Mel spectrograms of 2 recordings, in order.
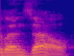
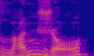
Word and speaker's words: Lanzhou: oh sweet, thanks for Lan Zhao. Yeah, Landau. Lanzhou. It's Lanzhou. Gotta carry on the tradition of mispronouncing everything. Yeah.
